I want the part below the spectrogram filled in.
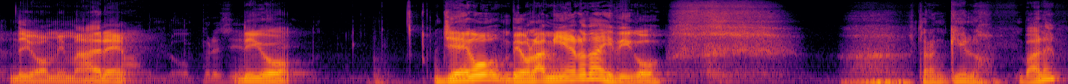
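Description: Man, young adult, streamer, animated storytelling, fairly low voice. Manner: animated storytelling with lots of slang and swearing. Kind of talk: casual chat.

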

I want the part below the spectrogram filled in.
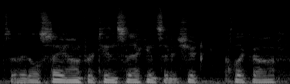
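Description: A man casually reviewing a collectible statue at a table indoors, easygoing, with frequent pauses. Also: lowish voice, little pitch movement, mellow, a little hiss or hum.

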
